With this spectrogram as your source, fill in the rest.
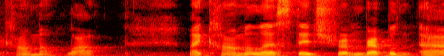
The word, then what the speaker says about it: Kamala: I finished my Kamala, gotta make sure I say it right, Kamala.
